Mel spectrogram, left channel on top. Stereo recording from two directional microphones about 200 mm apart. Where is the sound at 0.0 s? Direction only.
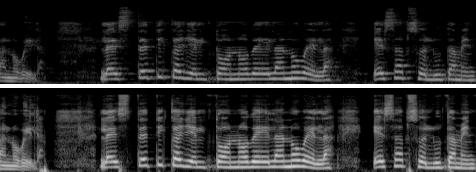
30° right (ahead or behind).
